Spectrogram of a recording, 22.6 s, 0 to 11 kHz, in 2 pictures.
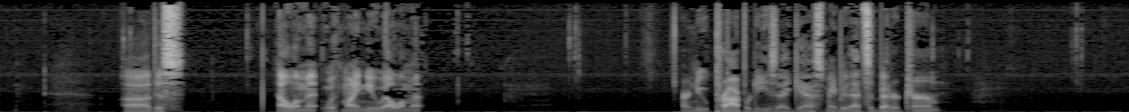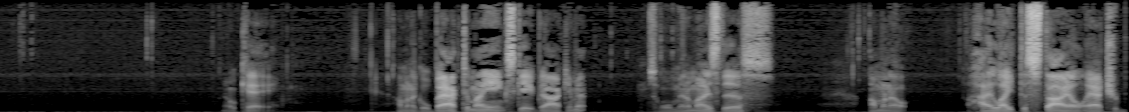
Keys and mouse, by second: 1.8 click, 3.0-4.8 drag, 9.8 click, 18.4 click, 20.4 click.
